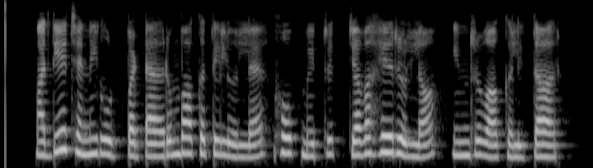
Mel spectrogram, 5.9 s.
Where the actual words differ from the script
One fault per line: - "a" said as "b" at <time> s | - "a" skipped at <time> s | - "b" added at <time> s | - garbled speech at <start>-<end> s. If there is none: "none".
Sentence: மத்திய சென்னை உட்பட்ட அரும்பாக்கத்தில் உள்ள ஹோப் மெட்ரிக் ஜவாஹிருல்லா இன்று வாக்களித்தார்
none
